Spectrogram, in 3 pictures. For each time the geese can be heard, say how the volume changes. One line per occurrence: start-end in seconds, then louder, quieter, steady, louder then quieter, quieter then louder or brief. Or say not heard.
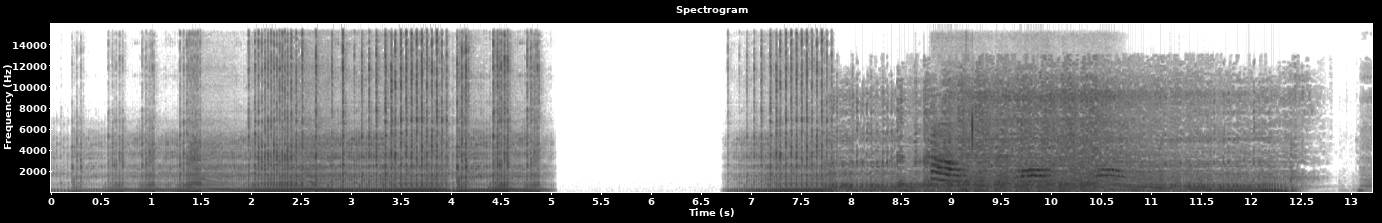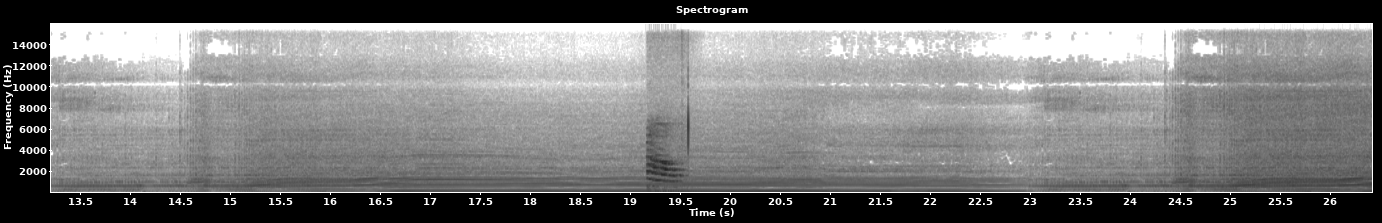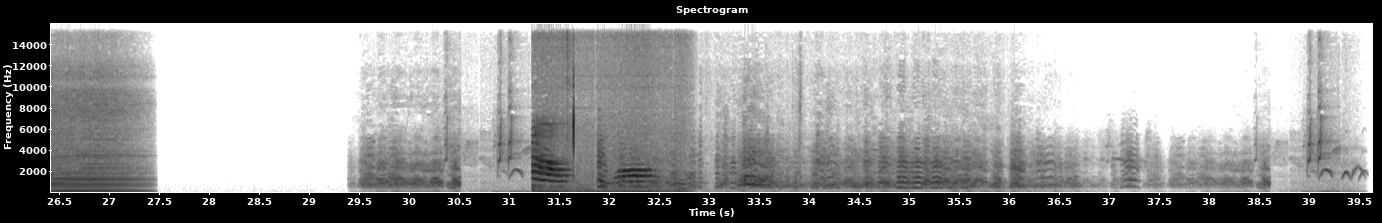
29.5-39.5 louder then quieter.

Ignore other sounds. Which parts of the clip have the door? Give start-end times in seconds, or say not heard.
not heard.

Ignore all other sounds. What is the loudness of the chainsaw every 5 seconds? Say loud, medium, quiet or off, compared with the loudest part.
loud, loud, loud, medium, medium, loud, off, off.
